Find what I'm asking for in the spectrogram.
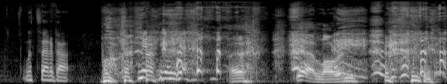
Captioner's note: laughter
